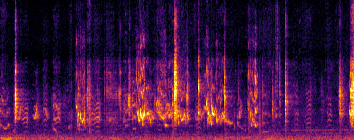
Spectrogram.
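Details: Captive budgies, a colony with a breeding pair, chattering in soft, scratchy twitters and quick chirps, growing busier mid-way and ending with a louder chirp.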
